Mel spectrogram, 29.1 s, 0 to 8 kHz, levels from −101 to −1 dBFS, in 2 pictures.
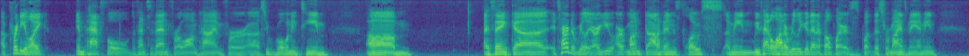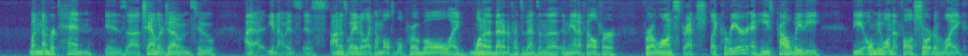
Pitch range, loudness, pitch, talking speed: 100-120 Hz, -27 LUFS, 105 Hz, 205 wpm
